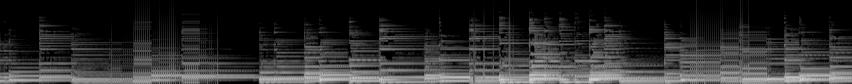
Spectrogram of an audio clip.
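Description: From 1.10 to 2.18 s the sound becomes a rigid, metallic 50 Hz buzz. This is robotic sound from repeated short buffers, likely from 20 ms chunks being looped for most of that span. On a spectrogram it appears as evenly spaced harmonics 50 Hz apart. Between 4.73 and 5.13 s a burst of gritty processor overload crackle follows: several buffers of about 10 ms missed their deadlines and were left silent. The waveform shows brief flat gaps with hard edges, and the spectrogram shows thin vertical broadband streaks. From 6.91 to 7.71 s the same 50 Hz robotic buzz and harmonic comb return.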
